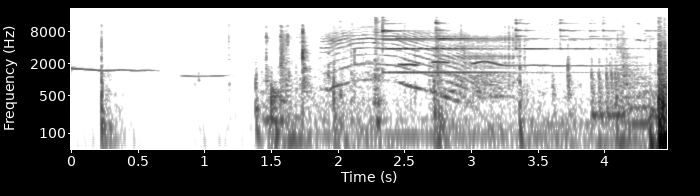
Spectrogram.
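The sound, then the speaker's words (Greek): A man whistles a short tune of two held notes as he leaves a place after paying and taking his book, then a busier burst of sliding tones and clatter. “Είπε, πλήρωσε, πήρε το βιβλίο του και βγήκε από το άλφα σφυρίζοντας.”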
